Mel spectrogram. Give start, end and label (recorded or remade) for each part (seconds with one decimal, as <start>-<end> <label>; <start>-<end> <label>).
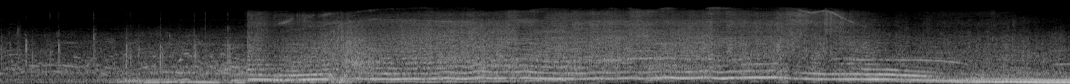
0.0-5.0 recorded; 5.0-7.5 remade; 7.5-10.7 recorded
